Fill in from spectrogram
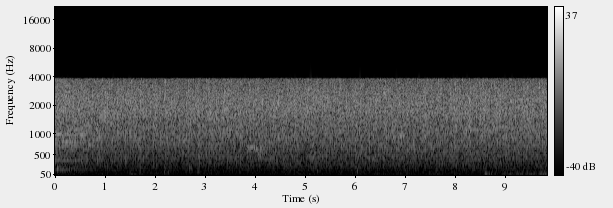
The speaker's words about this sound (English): Clap your hands and give the Lord a praise.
